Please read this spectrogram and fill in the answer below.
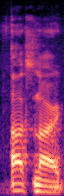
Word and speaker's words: Oxnard: How you pronounce it? Oxnard.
